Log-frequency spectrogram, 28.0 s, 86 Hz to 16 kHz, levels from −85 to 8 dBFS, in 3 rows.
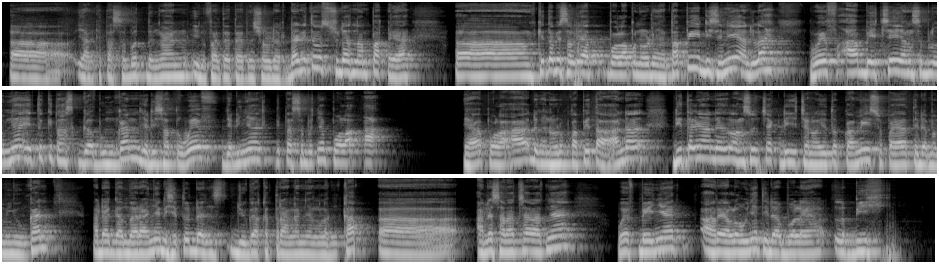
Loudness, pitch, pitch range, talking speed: -20 LUFS, 170 Hz, 155-200 Hz, 160 wpm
